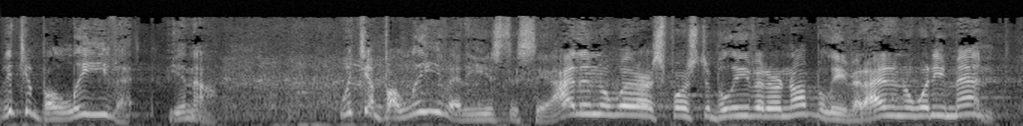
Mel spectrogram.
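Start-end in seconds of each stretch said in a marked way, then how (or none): 0.0-3.1 put-on Cleveland-accented speech. The speaker quotes an older man friend's cliche, in a Cleveland accent. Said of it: "in a very sort of Cleveland voice".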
